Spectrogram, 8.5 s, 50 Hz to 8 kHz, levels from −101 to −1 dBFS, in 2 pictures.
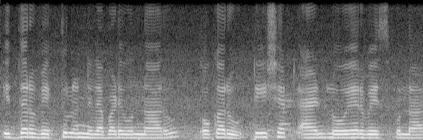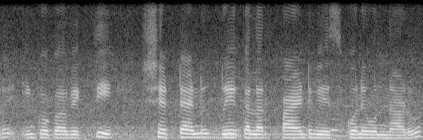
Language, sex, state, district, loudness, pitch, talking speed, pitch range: Telugu, female, Telangana, Mahabubabad, -13 LUFS, 200 Hz, 135 wpm, 195-215 Hz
